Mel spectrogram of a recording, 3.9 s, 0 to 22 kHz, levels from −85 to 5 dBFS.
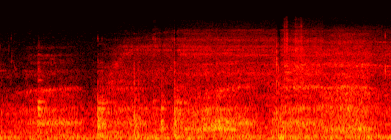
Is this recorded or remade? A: remade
